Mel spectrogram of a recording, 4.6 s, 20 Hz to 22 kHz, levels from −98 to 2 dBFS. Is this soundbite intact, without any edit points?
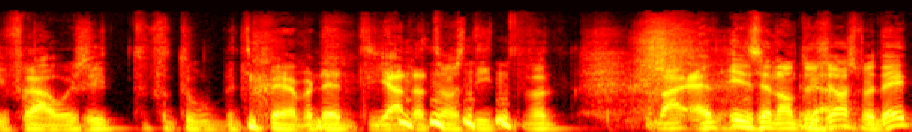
yes; 0 cuts

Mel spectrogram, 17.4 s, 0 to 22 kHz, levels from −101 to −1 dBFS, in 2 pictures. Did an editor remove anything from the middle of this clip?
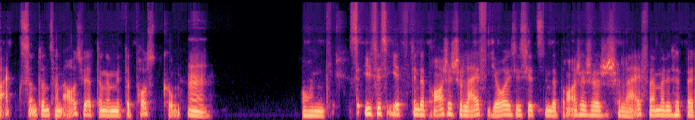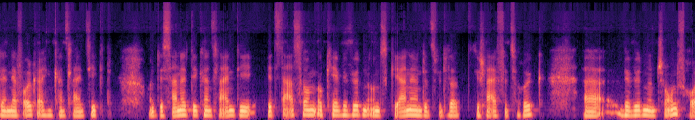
yes; 1 cut; at 2.2 s

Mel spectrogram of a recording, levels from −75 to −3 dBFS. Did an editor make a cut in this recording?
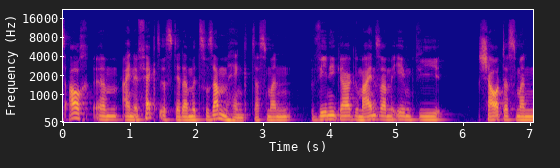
no; 0 cuts

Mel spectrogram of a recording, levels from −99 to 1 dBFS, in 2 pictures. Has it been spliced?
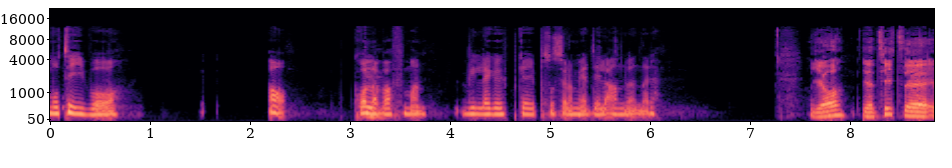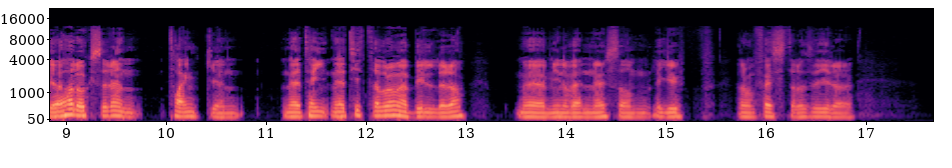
no; 0 cuts

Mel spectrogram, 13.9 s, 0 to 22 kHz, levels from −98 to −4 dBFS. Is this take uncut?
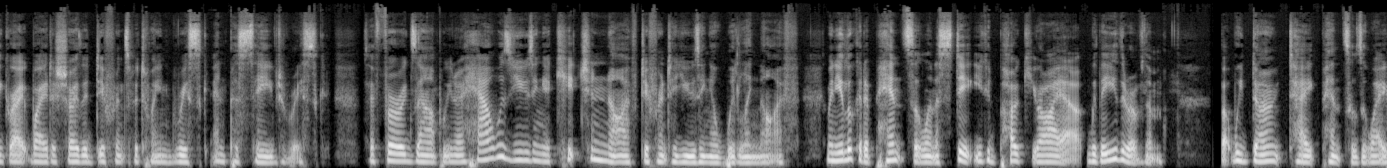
no; 1 cut; at 8.2 s

